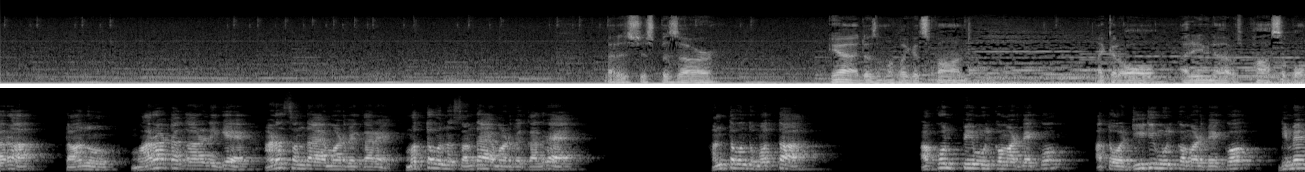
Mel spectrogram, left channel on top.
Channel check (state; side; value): different; both; correlation 0.00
